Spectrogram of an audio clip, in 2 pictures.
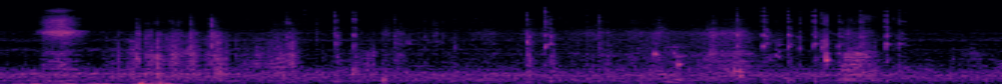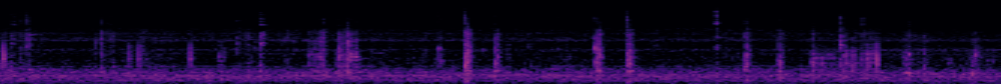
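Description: Light, irregular clicks and clinks of a utensil against a small stainless-steel bowl as eggs are beaten with chopped green onion.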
